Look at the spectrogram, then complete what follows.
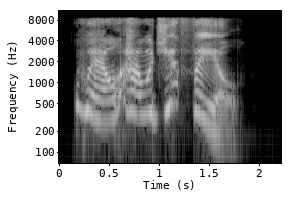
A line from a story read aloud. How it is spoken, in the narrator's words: Sugar snapped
